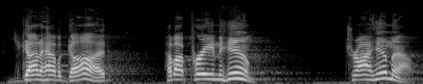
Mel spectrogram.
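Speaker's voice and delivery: hammed-up pleading sailors, pushing hard; mock urgent sailors. Sailors shouting at sleeping Jonah to pray, hammed-up and loud.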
